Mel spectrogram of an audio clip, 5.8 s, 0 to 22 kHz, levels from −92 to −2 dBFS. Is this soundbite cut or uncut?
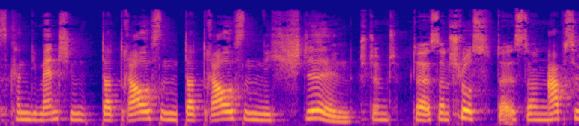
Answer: cut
